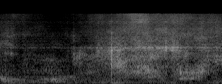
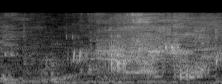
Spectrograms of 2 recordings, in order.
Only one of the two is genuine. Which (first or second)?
second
